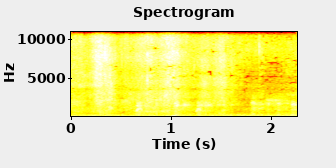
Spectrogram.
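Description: Faint rustling and wind on the microphone, with a few soft, short animal calls around the middle.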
